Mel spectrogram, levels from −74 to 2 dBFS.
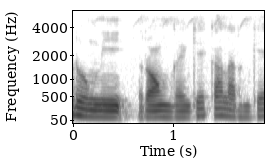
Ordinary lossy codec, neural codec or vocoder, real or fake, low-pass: none; none; real; 5.4 kHz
